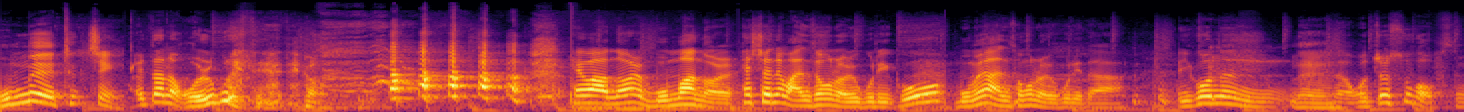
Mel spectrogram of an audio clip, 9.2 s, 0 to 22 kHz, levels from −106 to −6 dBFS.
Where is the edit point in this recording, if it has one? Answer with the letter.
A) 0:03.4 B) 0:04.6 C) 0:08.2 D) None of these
D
